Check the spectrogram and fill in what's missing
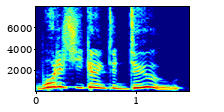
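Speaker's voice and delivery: high, loud worried question; anxious reader voice. Retold or imitated. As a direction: fret about what she'll do next. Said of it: "So I'm like".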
